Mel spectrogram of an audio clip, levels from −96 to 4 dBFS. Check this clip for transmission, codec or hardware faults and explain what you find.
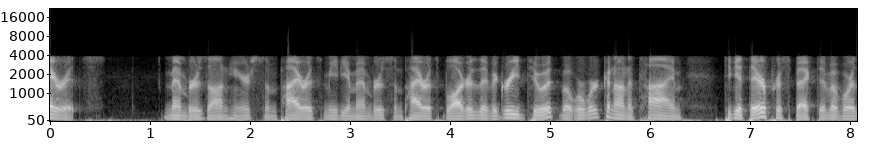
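One codec fault runs through the whole clip. The speech has passed through the Bluetooth CVSD headset codec from start to finish, and the damage is plainly audible. CVSD sends a single bit per sample, telling the decoder only to step up or down, with a step size that keeps adapting. The band stops near 4 kHz, so the speech sounds narrow and dull. Loud, bright sounds change faster than the steps can follow, so they distort. S sounds come out gritty, over a grainy hiss. All of this fits a 64 kbps CVSD stream.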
